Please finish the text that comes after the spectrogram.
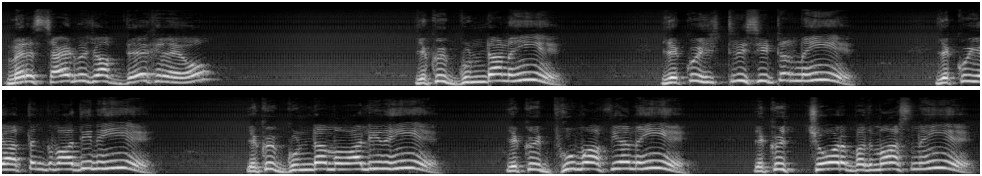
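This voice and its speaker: A man's voice: extremely high pitch, expressive, normal speed, pauses often, darkish tone. A man presenting impassioned news commentary straight to viewers, emphatic and rhetorical, repeating phrases and questions.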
